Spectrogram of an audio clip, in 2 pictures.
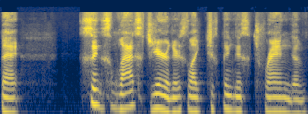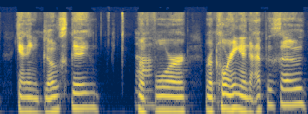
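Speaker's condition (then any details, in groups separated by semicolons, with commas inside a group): Cleft lip and palate, Opitz G/BBB syndrome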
